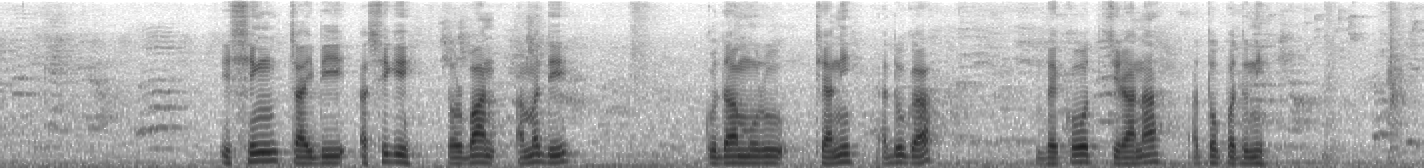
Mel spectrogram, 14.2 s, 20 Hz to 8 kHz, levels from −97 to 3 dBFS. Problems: background sounds at intervals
